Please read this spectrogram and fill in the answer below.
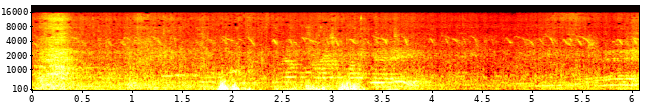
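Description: Small birds chirping, many short high calls repeating steadily. There is a short breathy rush at the start, and low thumps come about two seconds in (the loudest) and again about a second later.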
